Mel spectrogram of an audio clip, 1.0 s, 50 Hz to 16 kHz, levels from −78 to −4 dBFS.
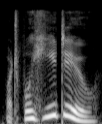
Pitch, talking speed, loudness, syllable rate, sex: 220 Hz, 235 wpm, -15 LUFS, 4.4 syllables/s, female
